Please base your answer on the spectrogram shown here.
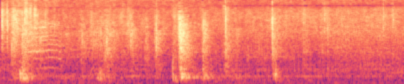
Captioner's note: cat meows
